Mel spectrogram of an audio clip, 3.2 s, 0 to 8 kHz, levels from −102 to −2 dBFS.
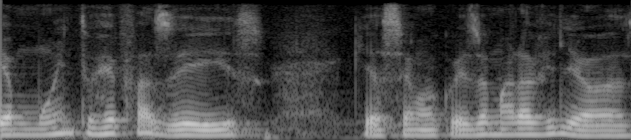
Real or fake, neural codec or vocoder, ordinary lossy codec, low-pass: real; none; none; 7.2 kHz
